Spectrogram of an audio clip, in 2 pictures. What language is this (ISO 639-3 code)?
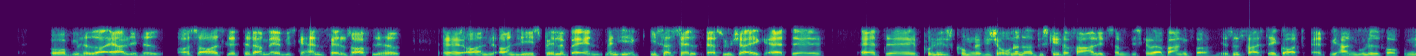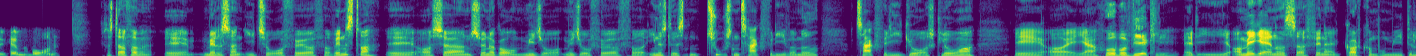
dan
